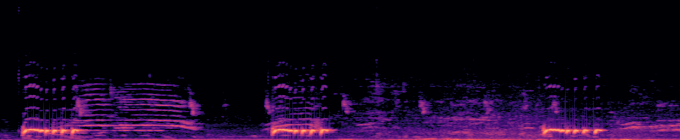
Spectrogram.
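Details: Loud local zebra dove phrases, each a short burst of rapid stuttering coo notes, given three times about three seconds apart, over a low steady hum and faint bird chirps.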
